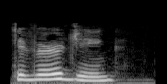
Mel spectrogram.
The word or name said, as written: diverging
